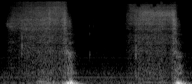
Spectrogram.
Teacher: It's a whispery sound, made without using your vocal cords. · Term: unvoiced TH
